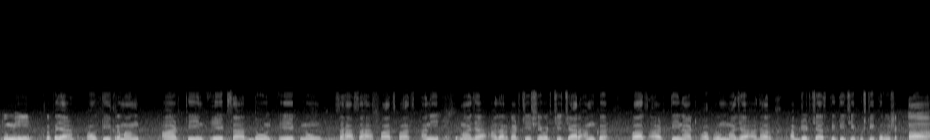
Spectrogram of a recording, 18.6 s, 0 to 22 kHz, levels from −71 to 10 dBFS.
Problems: constant background noise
